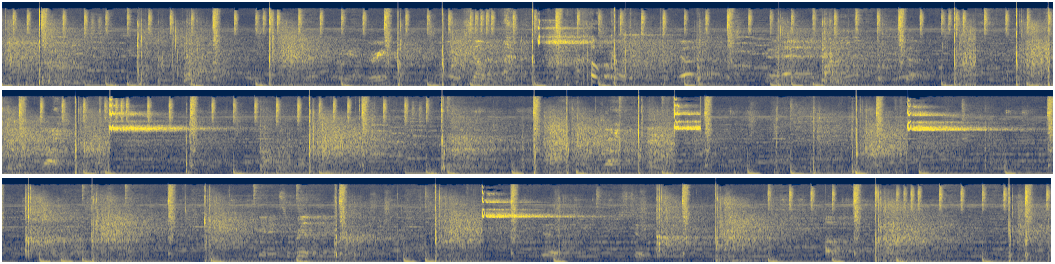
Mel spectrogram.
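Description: A basketball being dribbled on a hardwood court: many quick bounces in uneven runs. It plays over background music with a heavy bass.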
